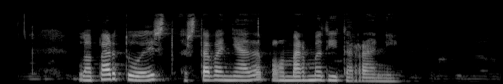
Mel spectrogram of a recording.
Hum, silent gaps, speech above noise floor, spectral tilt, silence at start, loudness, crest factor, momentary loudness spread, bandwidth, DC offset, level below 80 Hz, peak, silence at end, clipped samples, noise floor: none; none; 34 dB; -4.5 dB/octave; 0.3 s; -27 LUFS; 20 dB; 7 LU; 11.5 kHz; under 0.1%; -80 dBFS; -8 dBFS; 1.05 s; under 0.1%; -61 dBFS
